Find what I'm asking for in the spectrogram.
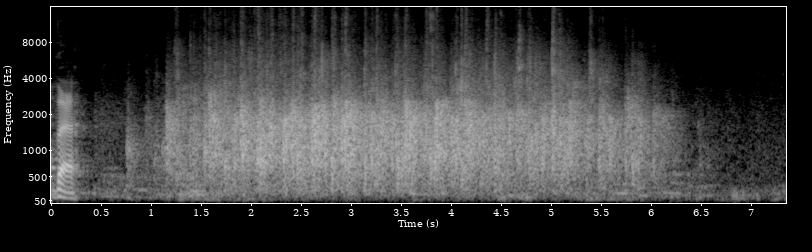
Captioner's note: applause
